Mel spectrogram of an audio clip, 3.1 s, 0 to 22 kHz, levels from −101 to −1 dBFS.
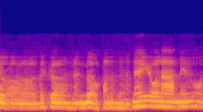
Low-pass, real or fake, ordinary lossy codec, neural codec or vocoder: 7.2 kHz; fake; none; codec, 16 kHz, 1 kbps, FunCodec, trained on Chinese and English, 50 frames a second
